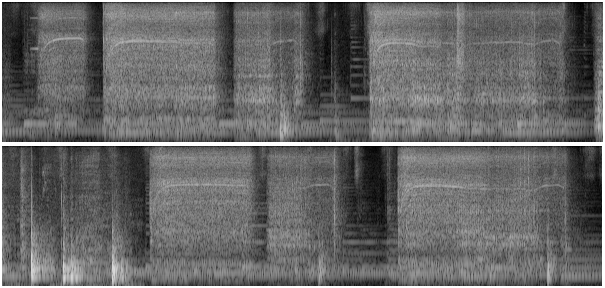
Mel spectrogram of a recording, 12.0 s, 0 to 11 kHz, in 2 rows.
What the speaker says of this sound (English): Now that I've got my vent holes drilled, they're 1-inch holes.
